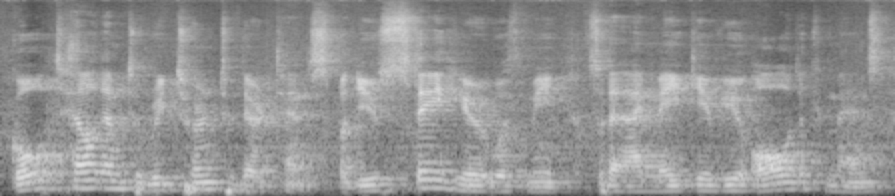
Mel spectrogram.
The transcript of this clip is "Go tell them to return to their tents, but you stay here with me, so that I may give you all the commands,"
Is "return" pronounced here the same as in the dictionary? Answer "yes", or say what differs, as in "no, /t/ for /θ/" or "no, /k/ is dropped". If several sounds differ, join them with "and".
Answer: yes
